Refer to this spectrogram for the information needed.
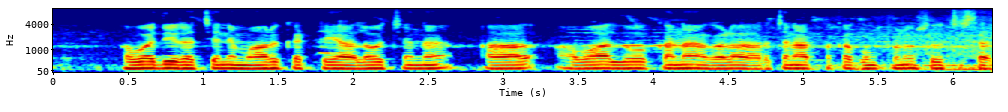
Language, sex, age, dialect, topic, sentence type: Kannada, male, 18-24, Dharwad Kannada, banking, statement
